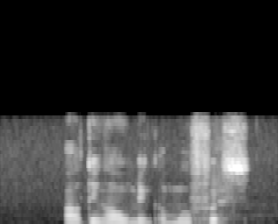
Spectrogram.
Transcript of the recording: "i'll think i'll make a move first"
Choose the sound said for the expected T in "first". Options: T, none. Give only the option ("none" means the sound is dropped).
none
